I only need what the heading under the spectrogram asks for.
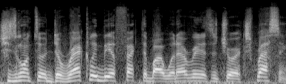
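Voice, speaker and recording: Over noticeable background noise, a man talks in an animated tone with ordinary pitch variation. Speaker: dating coach. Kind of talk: monologue to camera. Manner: occasional stutter.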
